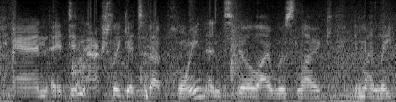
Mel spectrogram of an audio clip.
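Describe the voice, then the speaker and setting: Noticeable background noise is present throughout. A man talks with ordinary pitch movement. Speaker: film director and screenwriter. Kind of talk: interview conversation. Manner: animated, enthusiastic.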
